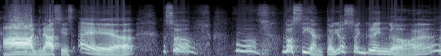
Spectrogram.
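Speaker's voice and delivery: hammed-up gringo Spanish, slowed and pitched high; mock a clumsy gringo accent; bad Spanish accent. Host thanking Spanish-speaking viewers in a bad Spanish accent. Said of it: "enough with the bad accents".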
